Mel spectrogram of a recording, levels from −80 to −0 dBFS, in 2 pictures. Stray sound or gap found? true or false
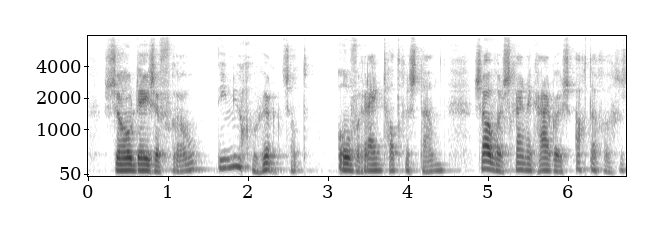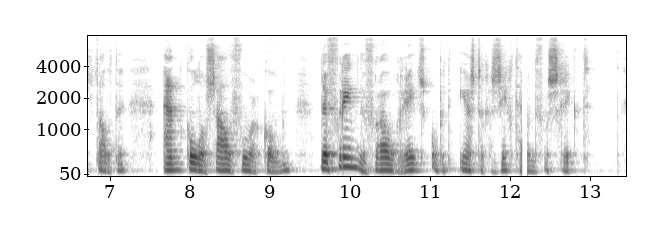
true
